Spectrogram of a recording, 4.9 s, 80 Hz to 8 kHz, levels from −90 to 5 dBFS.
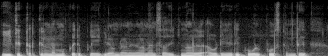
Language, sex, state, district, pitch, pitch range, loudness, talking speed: Malayalam, male, Kerala, Kollam, 105 Hz, 105-110 Hz, -17 LUFS, 145 wpm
